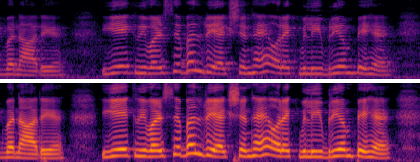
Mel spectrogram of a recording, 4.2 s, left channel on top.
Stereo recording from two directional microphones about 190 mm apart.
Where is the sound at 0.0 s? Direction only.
45° right (ahead or behind).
